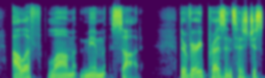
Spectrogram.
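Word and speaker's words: المص: Now, they aren't pronounced as a word. Instead, you say each letter's name out loud. Alf lam mimad.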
